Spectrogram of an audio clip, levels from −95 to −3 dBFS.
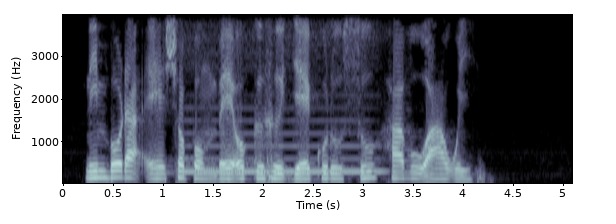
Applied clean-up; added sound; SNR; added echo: none; Wind instrument, woodwind instrument; 11 dB; none.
